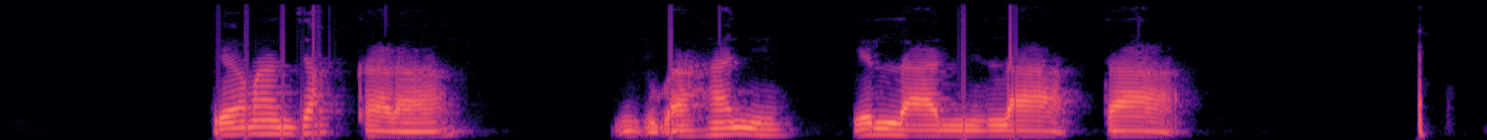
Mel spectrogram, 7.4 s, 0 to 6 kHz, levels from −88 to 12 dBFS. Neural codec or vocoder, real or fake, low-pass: none; real; 5.4 kHz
